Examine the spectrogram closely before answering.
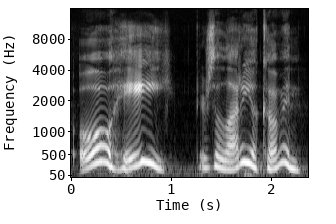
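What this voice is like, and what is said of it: Put-on Canadian accent. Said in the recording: “my Canadian impersonation ... That was good ... That was really good”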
